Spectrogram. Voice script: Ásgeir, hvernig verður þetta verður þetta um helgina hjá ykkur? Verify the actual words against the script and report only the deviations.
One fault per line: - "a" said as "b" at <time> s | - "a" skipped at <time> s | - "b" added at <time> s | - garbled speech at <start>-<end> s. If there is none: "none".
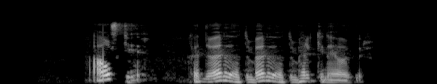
none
